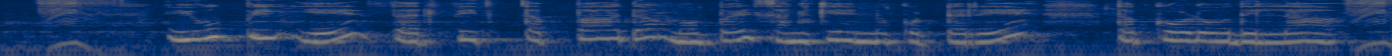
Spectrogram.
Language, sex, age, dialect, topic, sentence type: Kannada, female, 18-24, Mysore Kannada, banking, statement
